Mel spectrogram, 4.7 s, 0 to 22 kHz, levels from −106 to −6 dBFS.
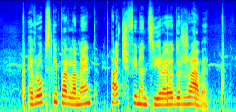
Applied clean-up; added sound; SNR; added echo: none; Walk, footsteps; 13 dB; none.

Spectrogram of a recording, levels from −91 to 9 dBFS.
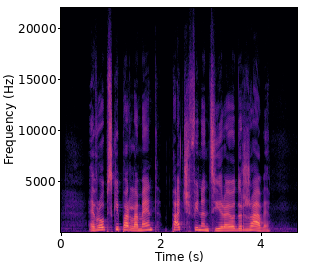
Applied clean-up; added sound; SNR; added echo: none; none; none; none.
